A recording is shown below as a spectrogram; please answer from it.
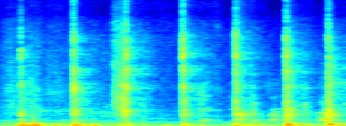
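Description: Hammer striking a bamboo fence rail at a wooden post: six sharp, evenly spaced blows, about three a second.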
